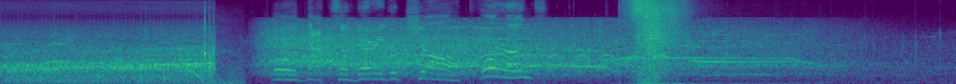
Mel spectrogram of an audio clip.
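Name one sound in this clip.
A large stadium crowd cheers loudly and then fades.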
